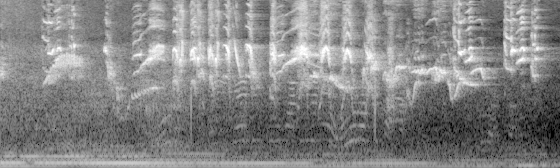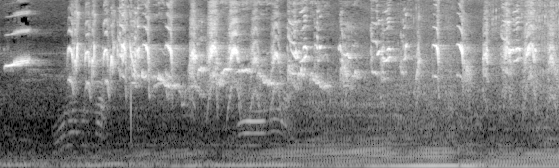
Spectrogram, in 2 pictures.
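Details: Afternoon training session of four oriental magpie-robins showing their isian: dense rapid twittering and whistled slurs, a short break near the middle, then more chatter, with a loud low hum throughout.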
